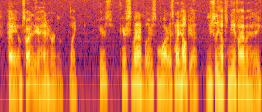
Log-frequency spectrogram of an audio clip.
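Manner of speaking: very calm, easy delivery. Retelling offering a date water and advil: imitating own very calm voice. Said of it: "Really calm, very calm like that".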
